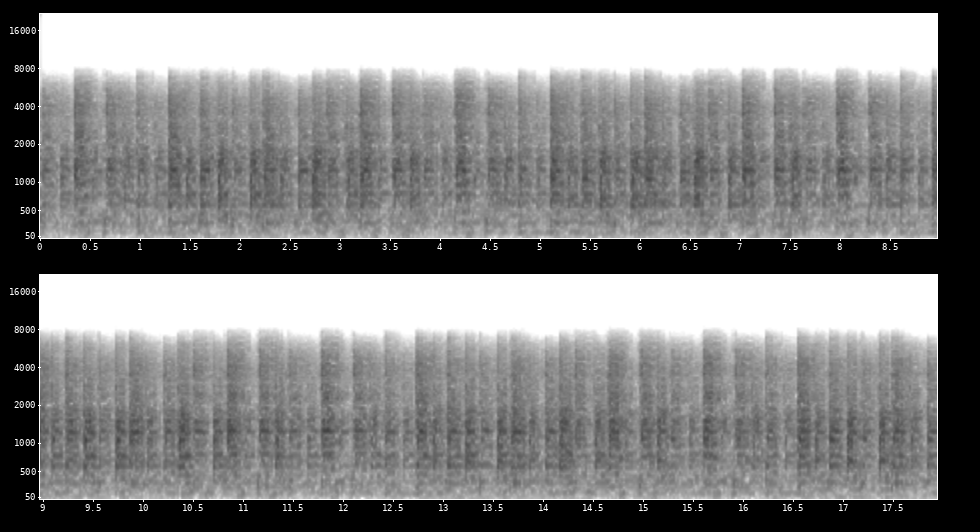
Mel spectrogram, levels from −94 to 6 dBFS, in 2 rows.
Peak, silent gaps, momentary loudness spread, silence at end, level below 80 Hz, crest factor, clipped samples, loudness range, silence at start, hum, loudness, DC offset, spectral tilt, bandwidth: -6 dBFS; none; 4 LU; 0 s; -62 dBFS; 18 dB; under 0.1%; 1 LU; 0 s; none; -23 LUFS; under 0.1%; -1.5 dB/octave; 8.2 kHz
